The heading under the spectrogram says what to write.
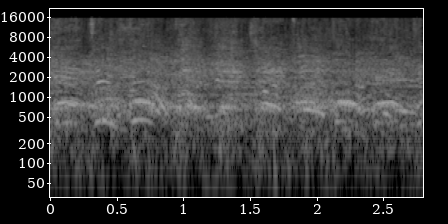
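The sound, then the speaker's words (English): A large crowd of protesters chants and shouts together outdoors, many voices merging into a loud, steady roar with rising and falling calls repeating in a rough rhythm throughout. “When masked men started smashing windows, protesters objected and stepped in to stop them, taking out this man first, then tackling another who'd stepped in to finish the job, while the crowd chanted.”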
